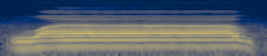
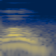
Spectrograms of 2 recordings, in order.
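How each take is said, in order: First: It has a long aa vowel, sounding like waaw. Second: It has a short vowel, sounding like wau. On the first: The speaker calls it right. "इसका असल तलफ़्फ़ुज़ ये है, वाव के बाद अलिफ़ है" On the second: The speaker calls it wrong. "गलत पढ़ देते हैं कि इसको पढ़ देते हैं वऊ"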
